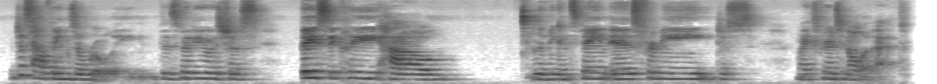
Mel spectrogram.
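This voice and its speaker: A woman talks at a fairly slow pace with a high pitch. Audible room echo surrounds her voice. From Haiti. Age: 20s. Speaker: vlogger. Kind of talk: casual vlog monologue. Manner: casual with fillers.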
